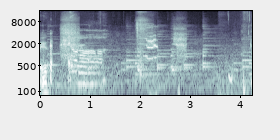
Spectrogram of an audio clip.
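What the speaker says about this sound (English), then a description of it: "There's a cat from somewhere." A hungry cat meows several times, with drawn-out, tonal cries spaced a second or so apart, fairly close, while people talk faintly between the calls.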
